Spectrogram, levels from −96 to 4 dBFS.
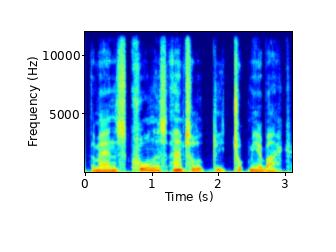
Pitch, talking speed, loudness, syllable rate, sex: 110 Hz, 135 wpm, -18 LUFS, 4.8 syllables/s, male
